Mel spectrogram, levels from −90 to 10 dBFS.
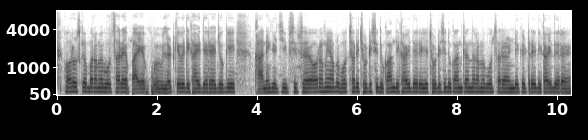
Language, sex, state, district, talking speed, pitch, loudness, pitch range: Hindi, male, Chhattisgarh, Sarguja, 275 wpm, 140 Hz, -15 LUFS, 135-145 Hz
